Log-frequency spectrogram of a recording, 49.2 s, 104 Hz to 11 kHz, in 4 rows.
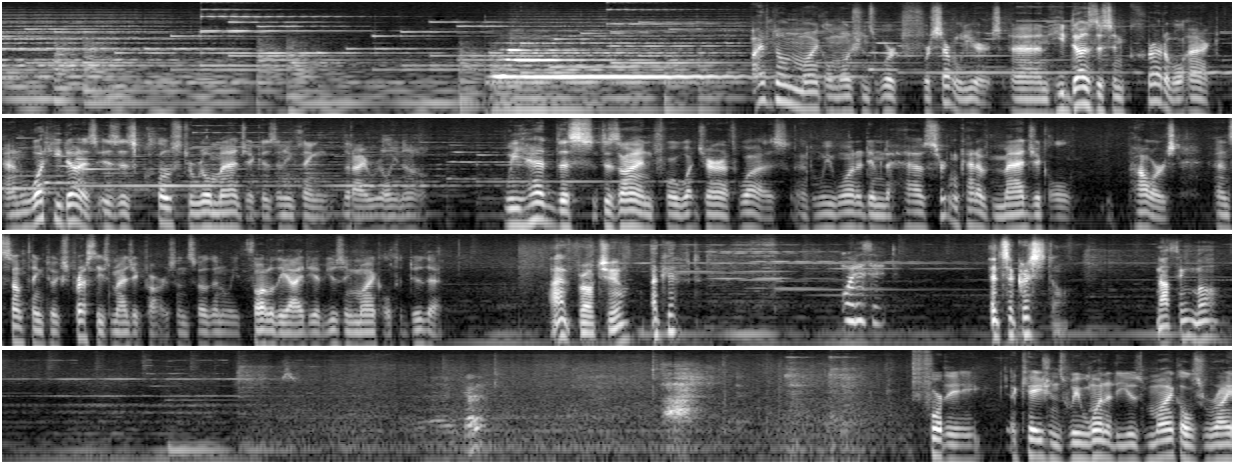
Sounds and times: Speech: 0:07.5 - 0:16.5, 0:17.4 - 0:23.0, 0:23.6 - 0:29.0, 0:46.0 - 0:49.2.

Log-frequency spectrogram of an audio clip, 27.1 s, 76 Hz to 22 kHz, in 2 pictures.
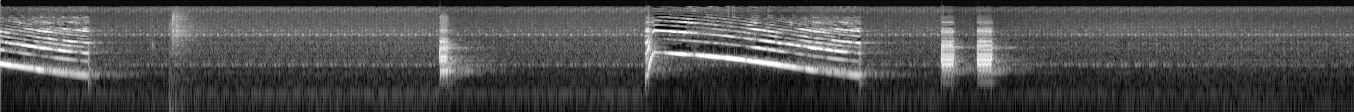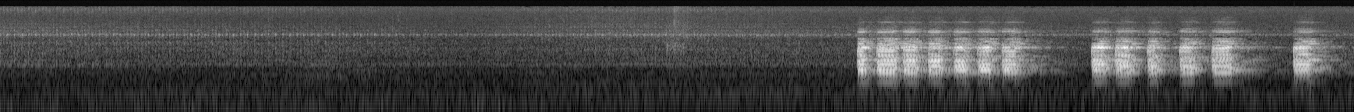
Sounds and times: Police car (siren): 0:00.0 - 0:01.5, 0:04.2 - 0:05.4, 0:06.4 - 0:13.0, 0:22.1 - 0:27.0.

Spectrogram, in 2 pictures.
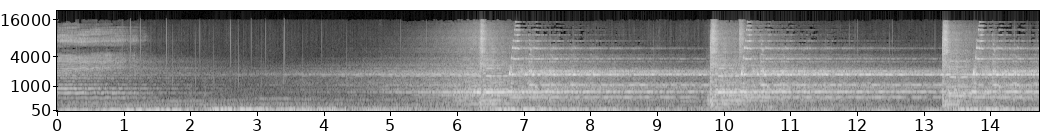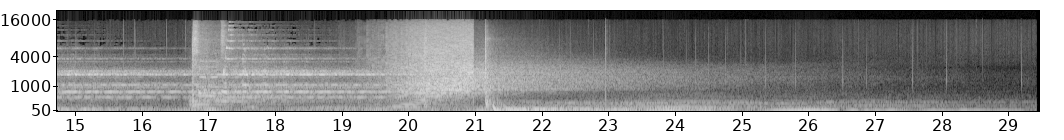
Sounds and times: Music: 0:00.0 - 0:29.4.

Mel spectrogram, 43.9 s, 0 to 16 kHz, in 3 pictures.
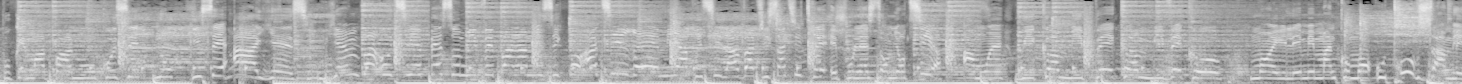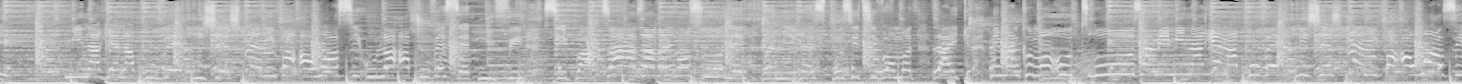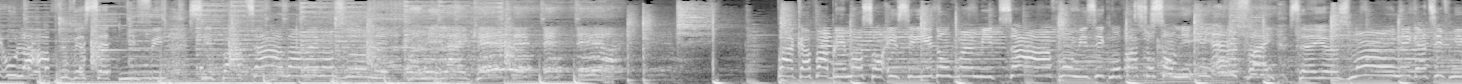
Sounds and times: Hip hop music: 0:00.0 - 0:43.8
Pop music: 0:00.0 - 0:43.8.

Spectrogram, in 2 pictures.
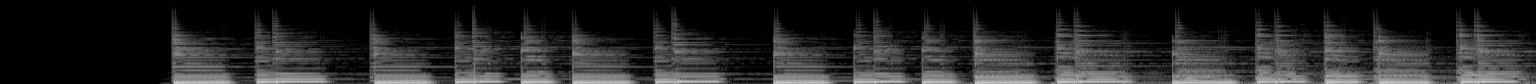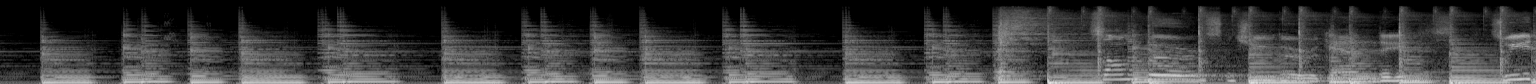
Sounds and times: Music: 0:01.6 - 0:30.7.

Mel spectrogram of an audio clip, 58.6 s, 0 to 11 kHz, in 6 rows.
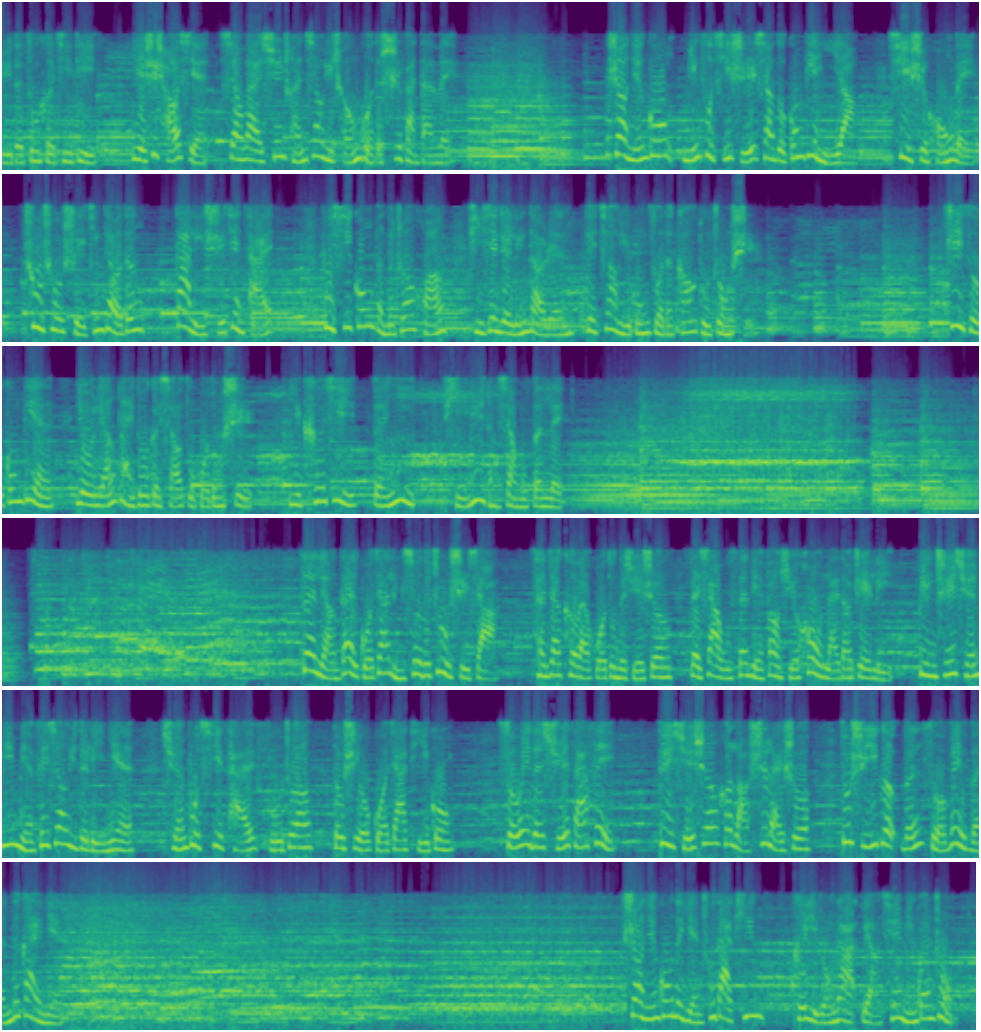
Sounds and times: Speech: 0:00.0 - 0:04.6, 0:06.1 - 0:17.4, 0:19.2 - 0:25.2, 0:32.3 - 0:49.5, 0:55.1 - 0:58.4
Music: 0:00.0 - 0:58.5.

